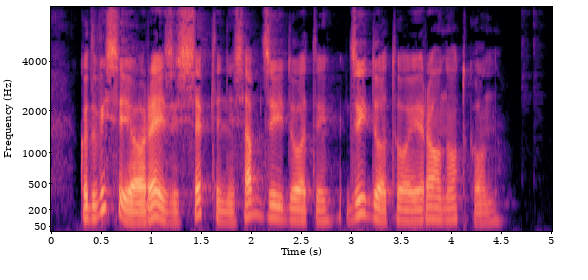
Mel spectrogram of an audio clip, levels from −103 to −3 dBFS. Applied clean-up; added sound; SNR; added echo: none; none; none; none.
